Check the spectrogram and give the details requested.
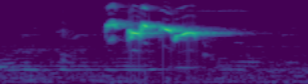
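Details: Sooty-headed bulbul sound used to lure birds: a single short, liquid phrase of bright warbled notes that slides downward, with near silence around it.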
